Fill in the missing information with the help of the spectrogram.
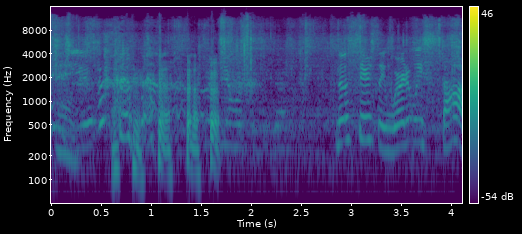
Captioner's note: chuckling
